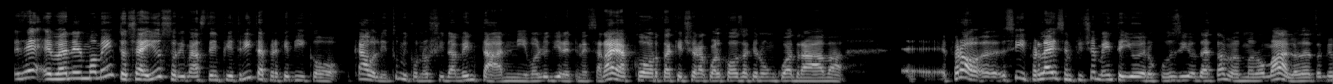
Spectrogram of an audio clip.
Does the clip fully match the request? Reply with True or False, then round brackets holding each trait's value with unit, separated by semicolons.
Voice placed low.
False (185 Hz)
